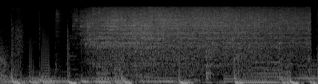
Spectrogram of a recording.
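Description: A loud burst of sizzling as hot oil tempering is poured onto cabbage kootu, settling into a continuous crackling hiss that fills the rest of the clip.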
